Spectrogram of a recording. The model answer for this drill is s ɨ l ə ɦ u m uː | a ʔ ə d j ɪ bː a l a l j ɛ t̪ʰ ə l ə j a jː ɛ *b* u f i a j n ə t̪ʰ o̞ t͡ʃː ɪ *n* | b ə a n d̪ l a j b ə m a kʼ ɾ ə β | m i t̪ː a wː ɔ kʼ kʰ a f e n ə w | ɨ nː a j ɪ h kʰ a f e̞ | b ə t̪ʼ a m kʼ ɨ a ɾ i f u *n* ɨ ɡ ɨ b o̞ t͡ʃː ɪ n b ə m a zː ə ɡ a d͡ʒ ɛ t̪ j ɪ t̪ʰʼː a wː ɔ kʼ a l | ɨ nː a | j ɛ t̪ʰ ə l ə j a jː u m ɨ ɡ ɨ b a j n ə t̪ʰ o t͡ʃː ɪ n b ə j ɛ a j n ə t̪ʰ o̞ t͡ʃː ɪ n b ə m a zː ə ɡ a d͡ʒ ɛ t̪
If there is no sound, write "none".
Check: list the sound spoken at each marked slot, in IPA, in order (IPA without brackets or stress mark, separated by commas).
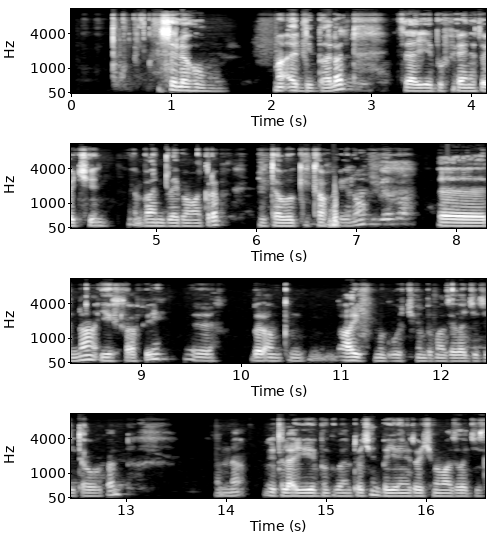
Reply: b, n, m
